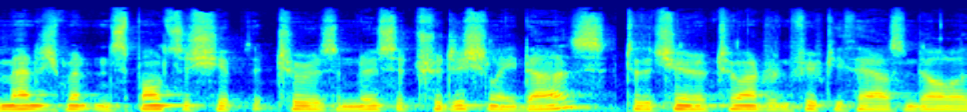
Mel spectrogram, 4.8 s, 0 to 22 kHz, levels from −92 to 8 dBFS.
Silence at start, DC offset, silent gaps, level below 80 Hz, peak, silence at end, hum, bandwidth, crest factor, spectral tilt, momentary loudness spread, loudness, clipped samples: 0 s; under 0.1%; none; -58 dBFS; -6 dBFS; 0 s; none; 16.5 kHz; 18 dB; -5 dB/octave; 5 LU; -23 LUFS; under 0.1%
